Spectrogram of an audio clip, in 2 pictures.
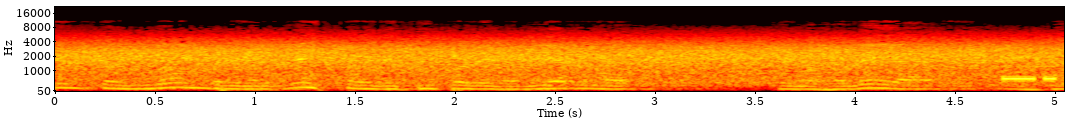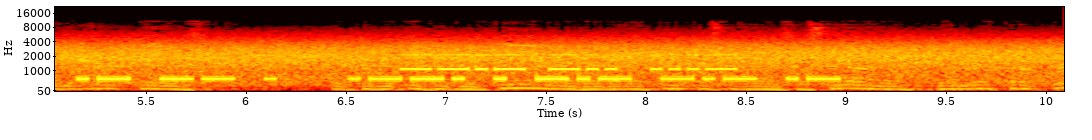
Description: Morse code, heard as two keyed tones, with radio static. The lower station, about 23 wpm, 620 Hz: NAME PEKKA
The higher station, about 26 wpm, 1070 Hz: QDV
